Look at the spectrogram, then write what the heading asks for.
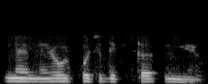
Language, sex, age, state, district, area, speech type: Hindi, male, 18-30, Rajasthan, Jaipur, urban, conversation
